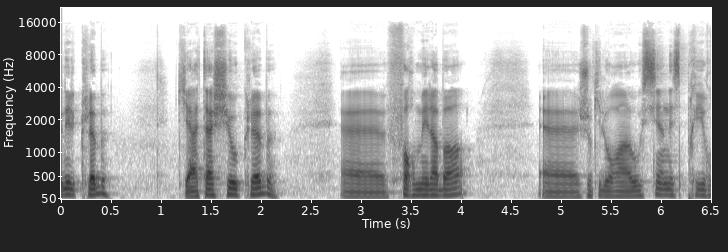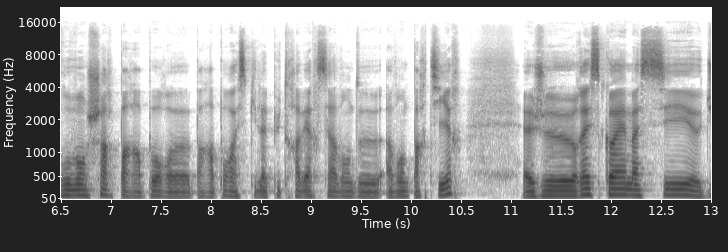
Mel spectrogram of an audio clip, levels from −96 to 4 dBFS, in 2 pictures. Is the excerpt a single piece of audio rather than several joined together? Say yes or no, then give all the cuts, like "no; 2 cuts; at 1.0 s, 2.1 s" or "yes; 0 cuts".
no; 1 cut; at 5.3 s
